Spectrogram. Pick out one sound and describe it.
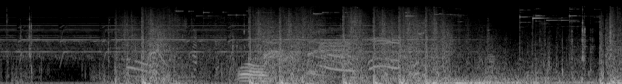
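Gunshots crack in quick bursts, echoing off hard walls.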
